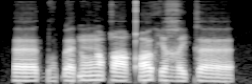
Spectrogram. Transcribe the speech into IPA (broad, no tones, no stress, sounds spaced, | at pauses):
ɜː ɡ͡b ɔ̤ ɓ ɜ ɗ õː q aː qʼ o h i ʁ i k ɜː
